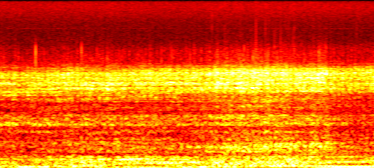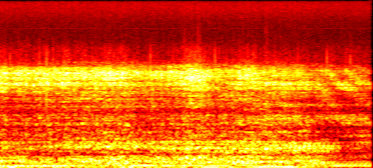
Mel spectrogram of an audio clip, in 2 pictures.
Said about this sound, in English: Mother, look, I think that's Jimmy's airplane, off to the west there, see? Your eyes are better than mine, child. I don't see anything. Yes, I'm sure it's their ship. I guess you're right. I can hear it now.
